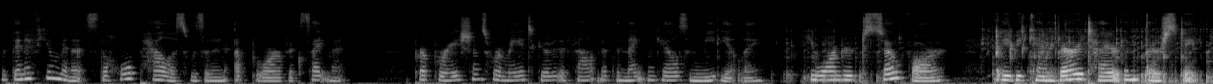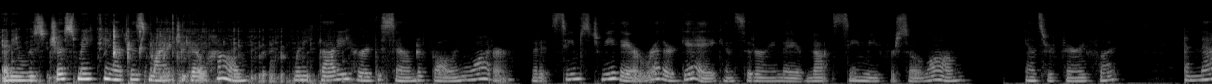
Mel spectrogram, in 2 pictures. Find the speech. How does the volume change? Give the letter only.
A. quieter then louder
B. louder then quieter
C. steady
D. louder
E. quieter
B.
